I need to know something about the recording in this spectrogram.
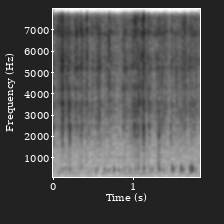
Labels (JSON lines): {"label": "ambient", "recorder": "HydroMoth"}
